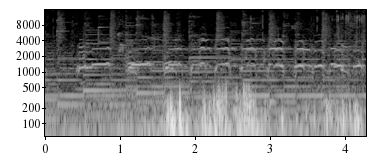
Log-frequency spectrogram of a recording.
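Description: A rapid run of short bird calls, about three or four a second, over steady background music, with low rumbles in the middle.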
